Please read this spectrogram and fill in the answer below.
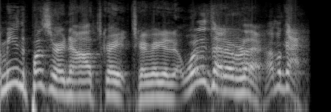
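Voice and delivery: high, scatterbrained chatter, losing track mid-line. Acting out a distracted squirrel-like figure: Joe Pesci impression. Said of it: "naked Joe Pesci".

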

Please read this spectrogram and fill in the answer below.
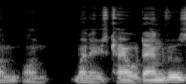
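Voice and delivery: normal talking voice

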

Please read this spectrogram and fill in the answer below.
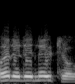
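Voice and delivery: mock, high-pitched shouting. Speaker retells yelling at the man towing their home away, retelling a yell. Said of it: "while I'm yelling at him".

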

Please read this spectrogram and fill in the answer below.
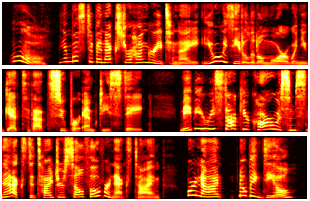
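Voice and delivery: reassuring, supportive, encouraging tone. Speaker demonstrates what their inner supporter voice can now say, supportive inner voice. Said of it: "My supporter voice can now say".

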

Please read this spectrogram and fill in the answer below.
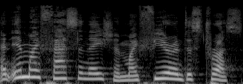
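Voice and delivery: ordinary delivery

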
